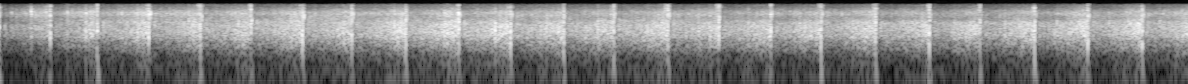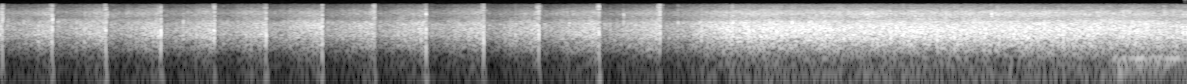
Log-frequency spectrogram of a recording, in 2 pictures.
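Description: A parish audience applauds a priest, clapping in a steady, synchronized rhythm of sharp, loud beats, then breaks into a continuous wash of scattered applause for the last couple of seconds. No one speaks.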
